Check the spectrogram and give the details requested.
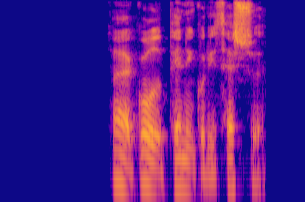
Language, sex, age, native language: Icelandic, male, 40-49, German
